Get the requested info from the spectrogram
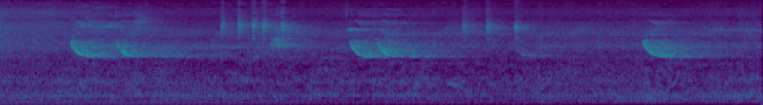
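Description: Bird calls: short chirps, each falling quickly in pitch, a pair about a second in, another pair about three and a half seconds in and a single one near the end, with a quick run of high ticks between them, over faint outdoor background noise.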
